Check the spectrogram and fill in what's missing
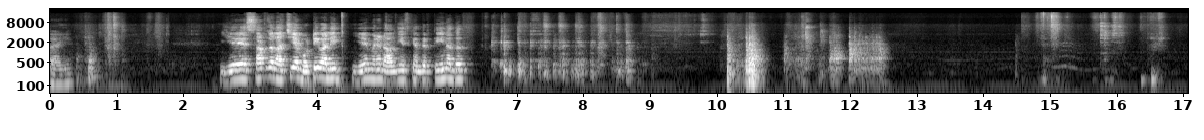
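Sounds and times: kitchen utensils handled: 0:06.6 - 0:08.8.

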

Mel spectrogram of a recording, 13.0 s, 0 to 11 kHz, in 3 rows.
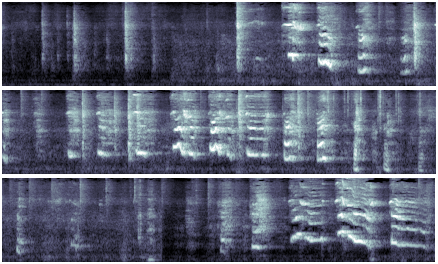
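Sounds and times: dog whimpering and yipping: 0:02.4 - 0:09.7, 0:10.8 - 0:13.0.

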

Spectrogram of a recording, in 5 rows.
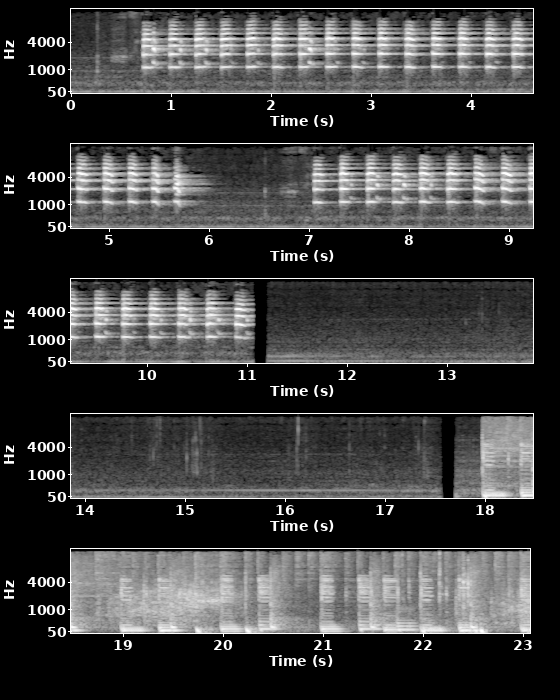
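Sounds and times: cockatiel chirping rapidly: 0:00.7 - 0:06.0, 0:07.1 - 0:11.1.

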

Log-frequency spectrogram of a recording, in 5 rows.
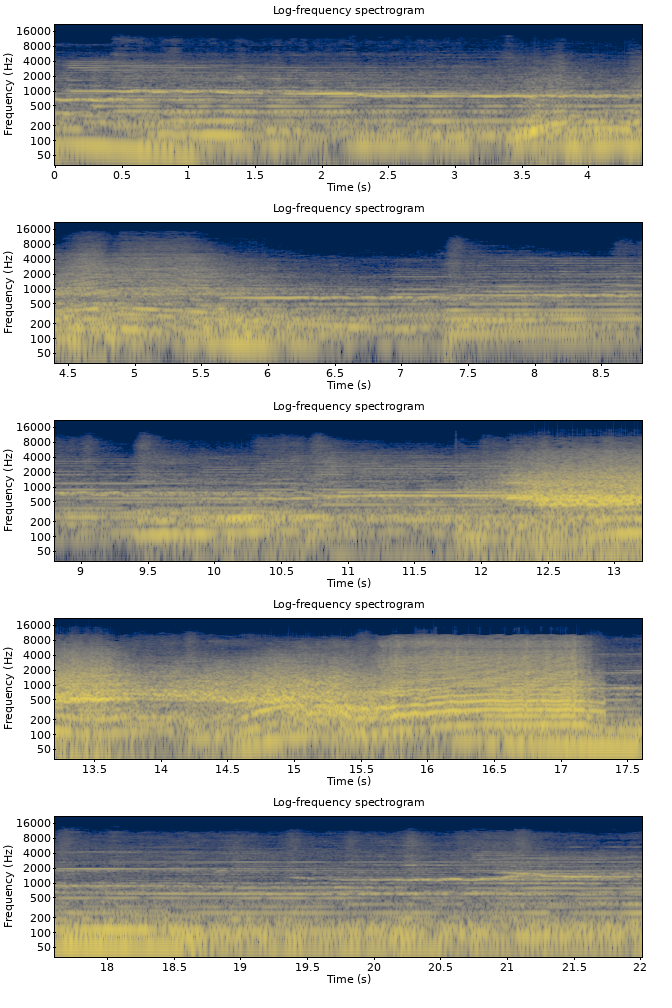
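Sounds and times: background music: 0:00.0 - 0:22.0
game car engine: 0:03.3 - 0:06.5, 0:11.8 - 0:17.4
tyres screeching: 0:11.8 - 0:17.3
sliding pitch sound effects: 0:11.8 - 0:17.4.

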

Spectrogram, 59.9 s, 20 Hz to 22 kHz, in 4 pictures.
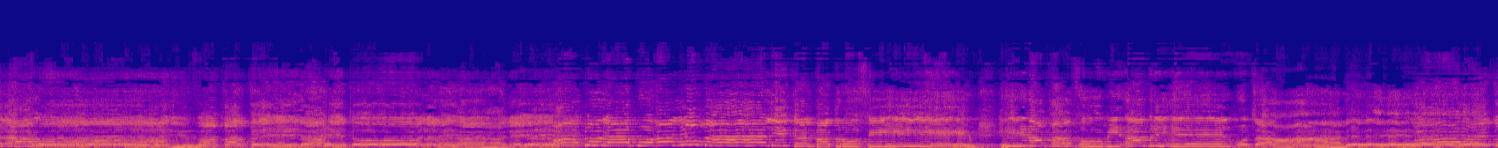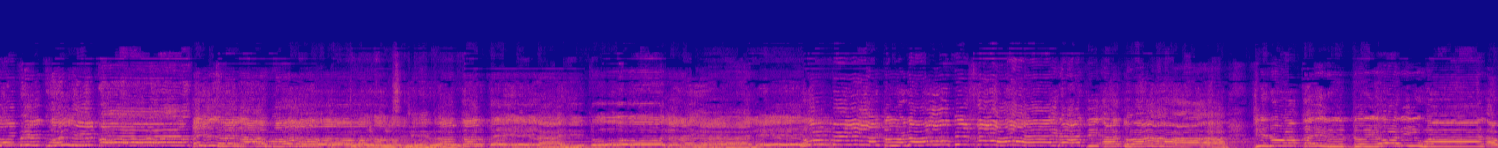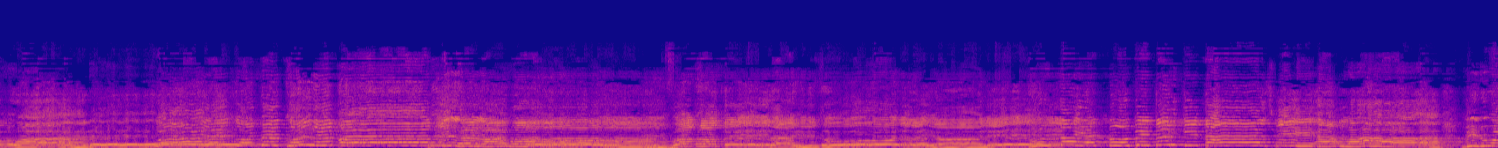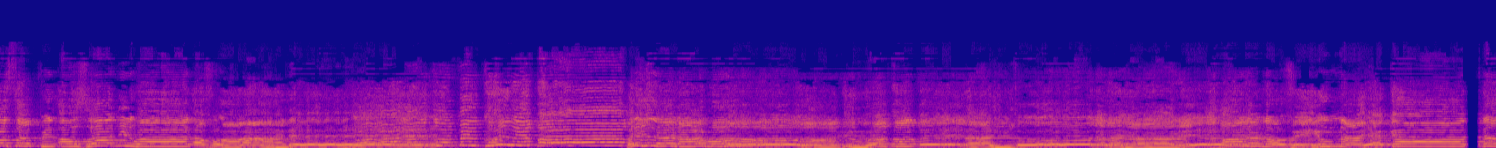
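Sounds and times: person singing ornamented melody: 0:17.7 - 0:19.9.

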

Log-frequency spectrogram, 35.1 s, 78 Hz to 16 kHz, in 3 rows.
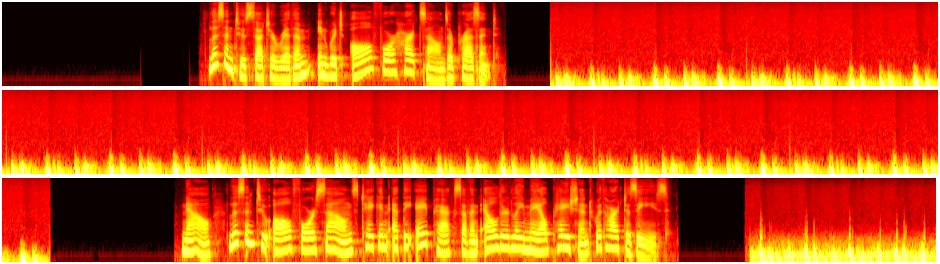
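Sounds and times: heartbeat through stethoscope: 0:06.9 - 0:24.0, 0:32.7 - 0:35.0.

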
